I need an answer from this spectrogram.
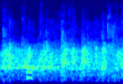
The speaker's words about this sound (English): Pastor, why does that always get applause? They did in the first service too. I don't know why everybody's clapping because they hate Ohio State.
